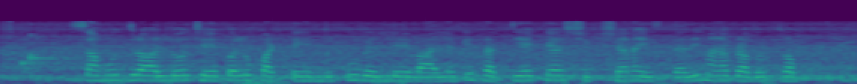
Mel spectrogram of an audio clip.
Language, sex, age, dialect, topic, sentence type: Telugu, female, 18-24, Telangana, agriculture, statement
